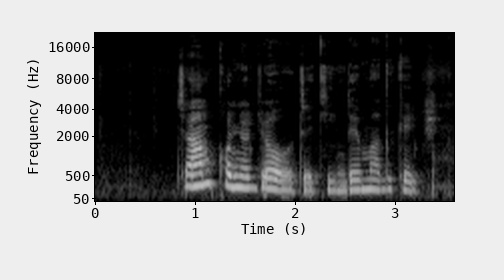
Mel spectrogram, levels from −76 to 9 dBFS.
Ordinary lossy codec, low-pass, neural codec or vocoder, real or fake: none; none; none; real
